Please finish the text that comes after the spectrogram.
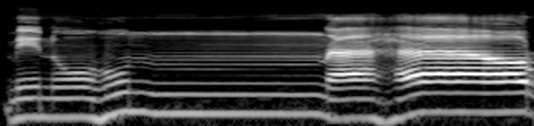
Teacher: میم کی طرح پورے قرآن مجید میں نون کے اوپر بھی یہ 3 دانت والا ہے وہاں پر ہمیں غنہ کرنا ہے ناک میں آواز چھپانی ہے. منہن نہار را کو موٹا کر کے پڑھنا ہے زبر ہے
